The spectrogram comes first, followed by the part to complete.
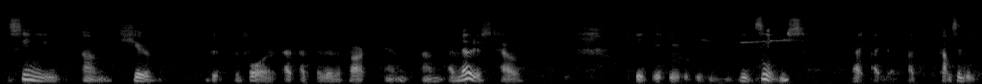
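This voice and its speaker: A timid, kind stranger played by a performer for an ASMR roleplay. The voice is husky and breathy, heavily creaky, and sits at a middling pitch. It stumbles over words and apologizes anxiously, wary of intruding. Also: a little mellow, full character voice, poor audio. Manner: halting, stammering, over-apologetic, nervous laughter. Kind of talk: ASMR roleplay, improvised-sounding monologue to listener.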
